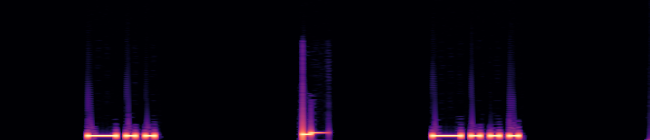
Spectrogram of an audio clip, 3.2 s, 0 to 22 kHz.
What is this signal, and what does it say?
Morse code, heard as a keyed tone, about 25 wpm, 700 Hz. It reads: D B
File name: Single Character (Letter:Number:Punctuation:Prosign) - Rapid-Fire - 25wpm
